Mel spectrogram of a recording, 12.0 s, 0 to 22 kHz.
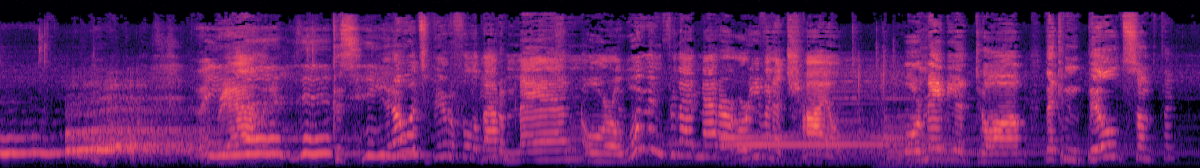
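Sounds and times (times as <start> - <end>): person singing wavering notes: 0.0 - 3.9, 7.1 - 9.8.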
